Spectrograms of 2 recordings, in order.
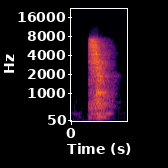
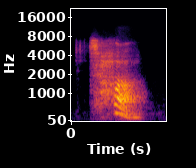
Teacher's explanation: the final sound in the word boat is T. It is not ta, because ta is actually 2 sounds.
